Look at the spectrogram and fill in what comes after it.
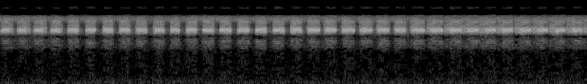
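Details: Loud cicadas of southern France's Provence in summer, an unbroken metallic buzz beating in fast, regular pulses, roughly three each second, alone in the recording.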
